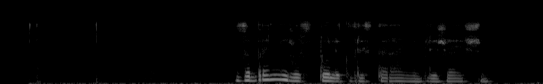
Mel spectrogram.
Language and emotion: Russian, neutral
